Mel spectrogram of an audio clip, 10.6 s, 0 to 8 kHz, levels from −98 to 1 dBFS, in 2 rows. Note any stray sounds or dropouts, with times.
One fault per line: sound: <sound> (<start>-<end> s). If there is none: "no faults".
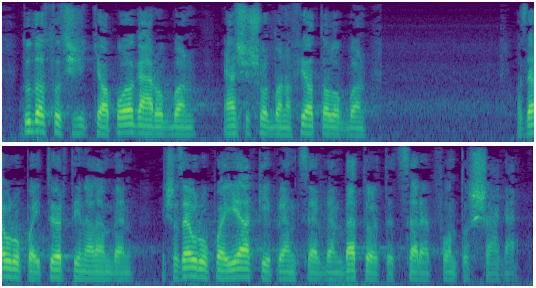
no faults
